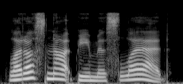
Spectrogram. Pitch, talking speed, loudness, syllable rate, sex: 210 Hz, 165 wpm, -15 LUFS, 3.8 syllables/s, female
